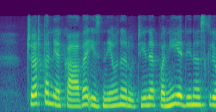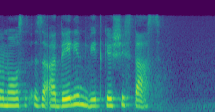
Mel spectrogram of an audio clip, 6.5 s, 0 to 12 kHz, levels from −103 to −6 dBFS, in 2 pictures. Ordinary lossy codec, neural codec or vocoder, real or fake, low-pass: none; codec, 16 kHz, 1 kbps, X-Codec, HuBERT features, trained on LibriSpeech; fake; 7.2 kHz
